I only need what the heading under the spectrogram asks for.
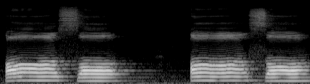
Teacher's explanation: Huruf sha makhrajnya ada di ujung lidah, ada di gigi seri bawah. So, kemudian pangkal lidahnya dinaikkan.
